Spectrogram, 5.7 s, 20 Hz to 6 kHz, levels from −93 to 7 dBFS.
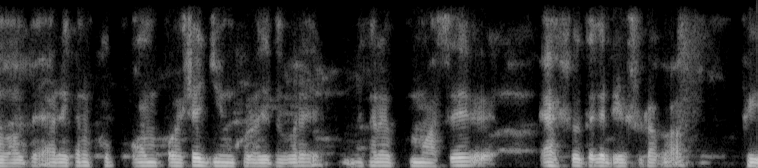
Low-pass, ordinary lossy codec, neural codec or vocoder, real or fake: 5.4 kHz; Opus, 32 kbps; vocoder, 22.05 kHz, 80 mel bands, WaveNeXt; fake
